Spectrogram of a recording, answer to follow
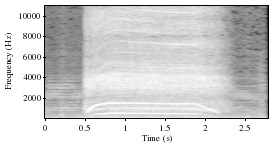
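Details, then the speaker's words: Steady high motor whine for under two seconds, then winding down: powered drill inserting an intraosseous needle into the flat tibial surface for emergency vascular access, stopped at loss of resistance. "i stopped drilling the moment i felt a loss of resistance then i'm going to remove the drill and the style it"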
